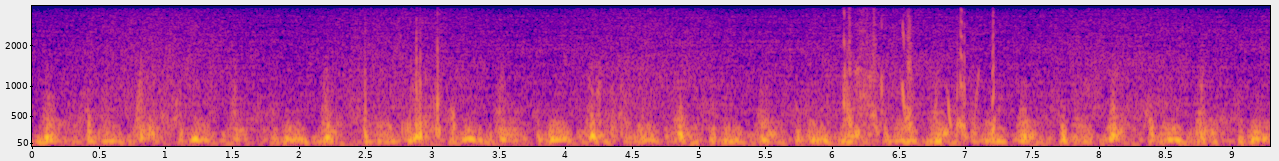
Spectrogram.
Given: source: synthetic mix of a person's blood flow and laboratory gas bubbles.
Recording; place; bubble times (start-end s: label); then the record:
Doppler ultrasound of blood flow; precordium
2.48-2.55 s: bubbles
2.77-3.08 s: bubbles
4.19-4.29 s: bubbles
4.33-4.45 s: bubbles
6.06-6.40 s: bubbles
6.51-6.65 s: bubbles
6.84-7.11 s: bubbles
7.17-7.26 s: bubbles
From the record:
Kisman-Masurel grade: 121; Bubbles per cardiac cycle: 1 to 2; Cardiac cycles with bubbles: 10 to 50%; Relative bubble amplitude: barely perceptible (0.100 to 0.250); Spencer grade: 2 (many but less than half of the cardiac periods contain bubble signals, singularly or in groups); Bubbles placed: anywhere in the cardiac cycle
